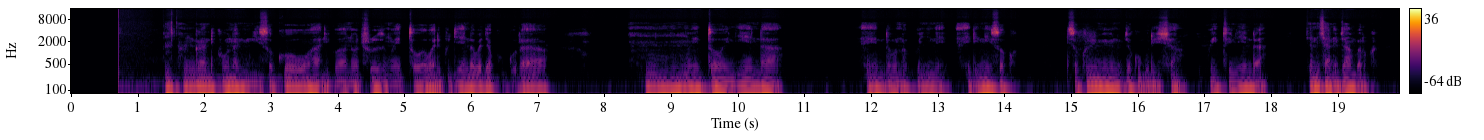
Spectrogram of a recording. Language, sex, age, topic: Kinyarwanda, male, 18-24, finance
